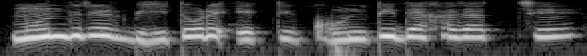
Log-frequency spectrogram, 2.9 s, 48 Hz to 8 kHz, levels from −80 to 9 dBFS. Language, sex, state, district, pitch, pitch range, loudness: Bengali, female, West Bengal, Darjeeling, 275 Hz, 230-295 Hz, -14 LUFS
